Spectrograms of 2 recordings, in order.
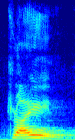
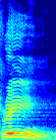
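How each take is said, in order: First: The vowel is changed to a different sound. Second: The vowel is the standard English 'ay' sound. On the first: The speaker calls it wrong. "usual mispronunciation is train" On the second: The speaker calls it right. "A word like train"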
